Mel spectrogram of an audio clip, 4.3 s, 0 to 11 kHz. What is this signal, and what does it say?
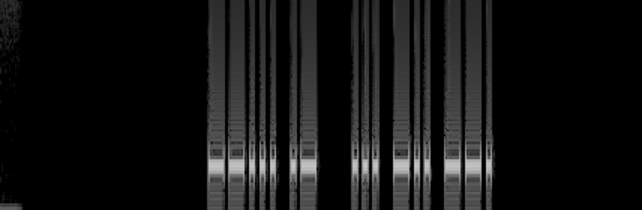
Morse code, heard as a keyed tone, about 36 wpm, 690 Hz. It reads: 7A SDG
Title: Field Day Exchanges Encore - 35wpm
